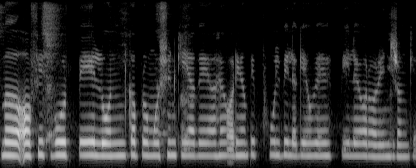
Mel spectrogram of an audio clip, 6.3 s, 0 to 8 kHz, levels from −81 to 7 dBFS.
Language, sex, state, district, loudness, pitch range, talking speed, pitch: Hindi, female, Chhattisgarh, Sukma, -20 LUFS, 225-235 Hz, 220 wpm, 225 Hz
